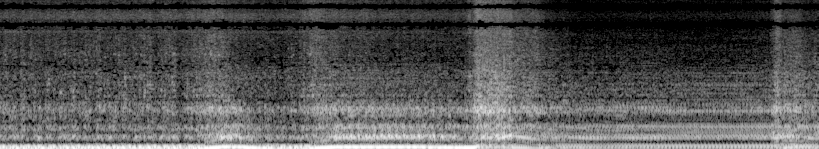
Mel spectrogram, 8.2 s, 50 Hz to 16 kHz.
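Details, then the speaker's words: Super Stock Buick 350 V8 during camshaft break-in, after the distributor points issue was sorted. A deep, even rumble climbs cleanly with each throttle blip and settles back smoothly, with no knock or tick; the engine is healthy and the cam appears not flat. "well i it was kind of uneventful after the points issue but uh yeah i mean it sounds good"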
